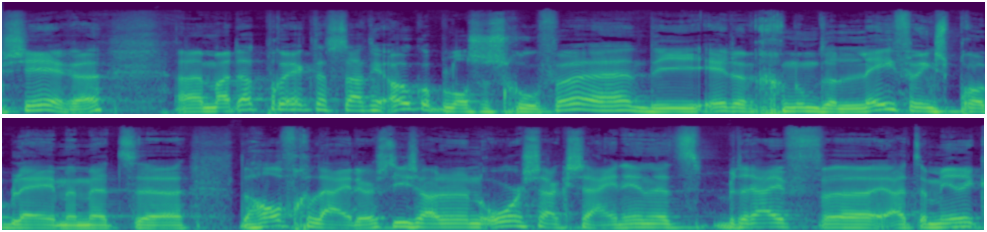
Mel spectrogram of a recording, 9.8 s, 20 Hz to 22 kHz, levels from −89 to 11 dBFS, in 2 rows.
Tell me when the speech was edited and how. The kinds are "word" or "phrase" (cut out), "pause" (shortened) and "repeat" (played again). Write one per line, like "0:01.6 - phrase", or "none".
none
